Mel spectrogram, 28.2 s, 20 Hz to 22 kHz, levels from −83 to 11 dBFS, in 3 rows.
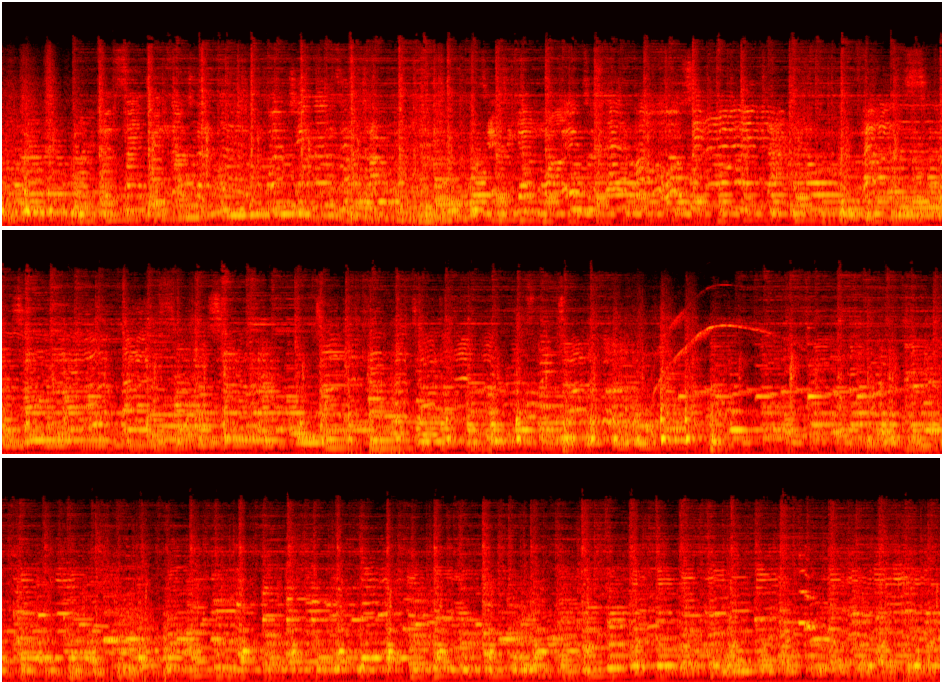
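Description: The audio sounds dull, with a gurgling, granular edge throughout, likely MP2 compression at a low rate, something around 80 kbps. There's DAB burbling at 4.09–4.37 s, 12.77–13.54 s, 19.74–20.55 s and 27.66–27.96 s: short blips of noise where a sprinkling of bit errors (well under one percent) corrupts individual sub-bands.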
